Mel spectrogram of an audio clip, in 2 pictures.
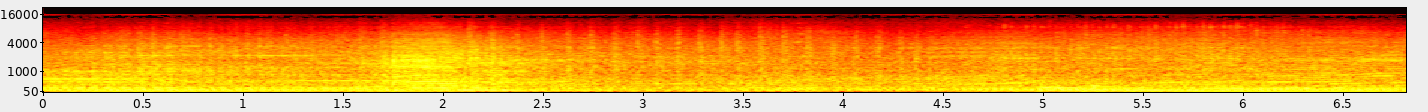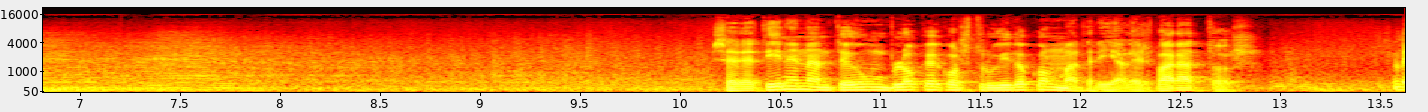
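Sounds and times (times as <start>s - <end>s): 
motorcycle carrying two people riding along a road: 0.0s - 10.2s
speech: 10.2s - 13.6s.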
